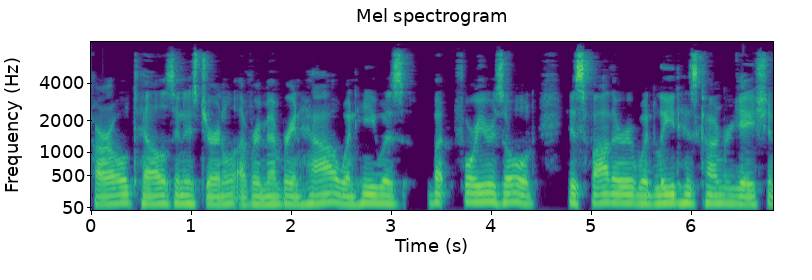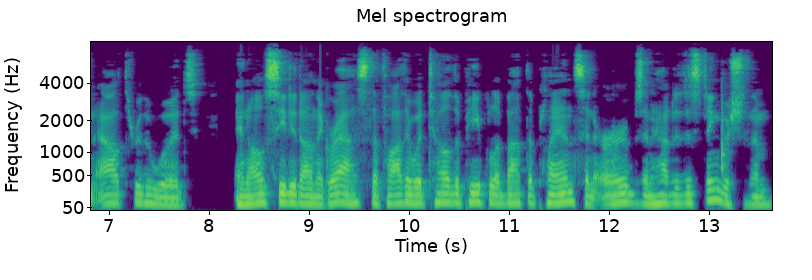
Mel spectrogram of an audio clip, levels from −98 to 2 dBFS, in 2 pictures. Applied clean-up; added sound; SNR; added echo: none; none; none; none.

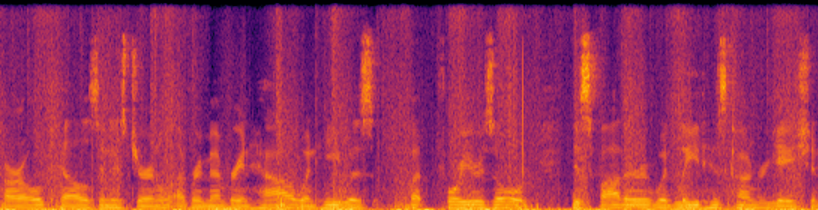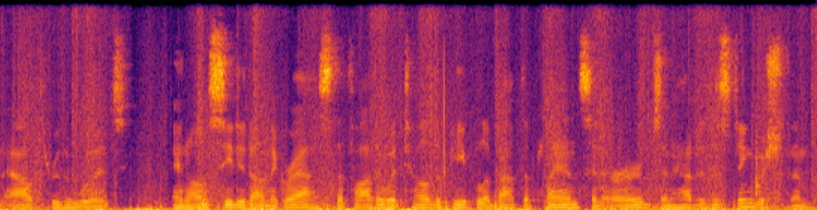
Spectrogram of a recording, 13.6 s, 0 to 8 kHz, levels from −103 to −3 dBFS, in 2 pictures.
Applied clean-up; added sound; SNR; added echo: none; Run; 2 dB; none.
